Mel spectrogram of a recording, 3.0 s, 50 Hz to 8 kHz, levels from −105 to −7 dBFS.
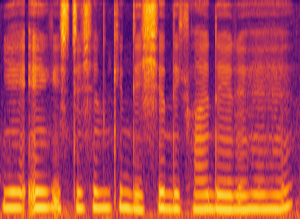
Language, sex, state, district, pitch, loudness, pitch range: Hindi, female, Assam, Kamrup Metropolitan, 205 Hz, -17 LUFS, 195-215 Hz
